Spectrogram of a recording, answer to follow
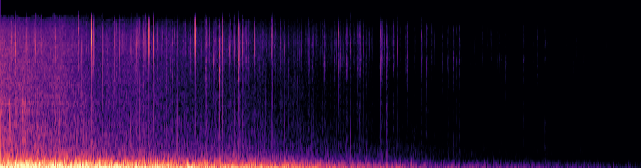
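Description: Logo-intro sound effect of fire and an explosion: the tail of a deep boom decays as a low rumble with scattered crackles and fades out about four seconds in.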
